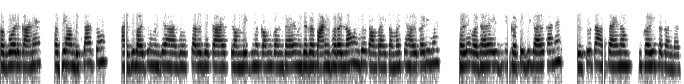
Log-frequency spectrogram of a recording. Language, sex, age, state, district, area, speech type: Sindhi, female, 18-30, Gujarat, Surat, urban, conversation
